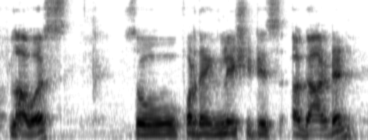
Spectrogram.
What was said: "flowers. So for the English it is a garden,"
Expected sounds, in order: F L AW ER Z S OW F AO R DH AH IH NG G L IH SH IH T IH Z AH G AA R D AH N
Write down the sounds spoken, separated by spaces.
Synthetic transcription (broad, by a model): F L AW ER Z S OW F AO R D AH IH NG G L IH SH IH T IH Z AH G AA R D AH N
